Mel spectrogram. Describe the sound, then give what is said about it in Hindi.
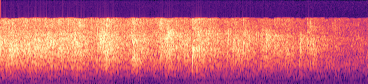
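An audience claps together in a dense, steady patter of many hands, welcoming Sudesh Didi from Delhi. The applause holds even throughout and eases slightly toward the end, with no voices over it. “आदरणीय सुदेश दीदी जी का हम दोनों हाथ की ताली बजाकर स्वागत करते हैं।”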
